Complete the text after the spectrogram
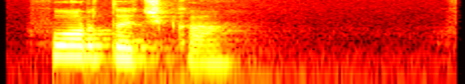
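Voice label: "форточка", Komi, female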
